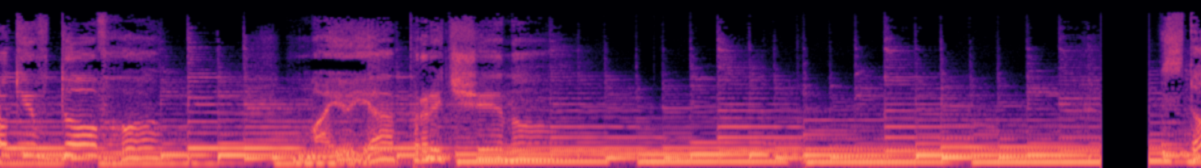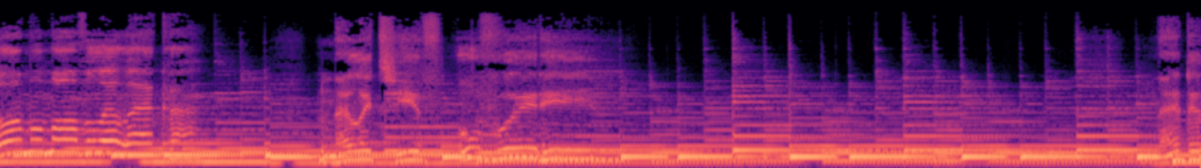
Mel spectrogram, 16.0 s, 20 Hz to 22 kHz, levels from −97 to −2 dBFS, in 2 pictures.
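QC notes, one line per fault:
7.34 to 7.66 s, playback stall: the sound just drops out mid-flow for about 0.32 s, a clean gap of silence rather than a fade, and then picks up again. That's the classic signature of the player running dry, likely because the buffer emptied or the playback thread got held up, so there was nothing to send to the output until data arrived and it could carry on.
7.66 to 9.81 s, catch-up at higher speed: straight after the gap everything runs fast, at 1.15 times normal speed, and pitch rises with it by about two semitones, so it sounds hurried and a touch chipmunky. The player is resampling its backlog to claw back the time lost in the stall, which shifts speed and pitch together. Once it's caught up, around 9.81 s, it settles back to normal rate and pitch.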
